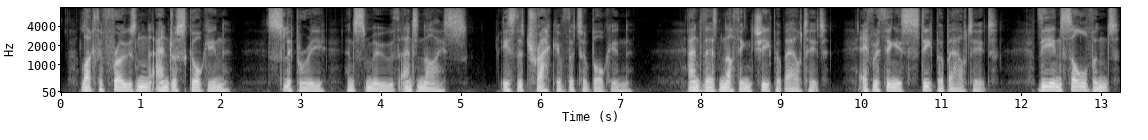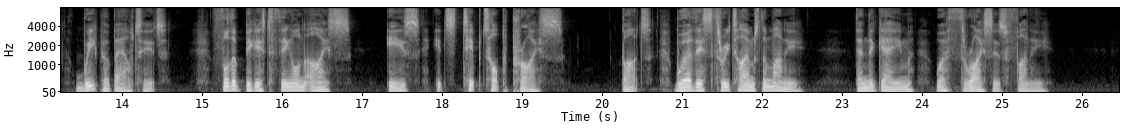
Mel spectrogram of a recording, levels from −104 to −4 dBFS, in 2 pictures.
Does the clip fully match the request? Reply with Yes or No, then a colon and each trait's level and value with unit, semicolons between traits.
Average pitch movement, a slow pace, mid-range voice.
No: average, 4.0 semitones; slow, 125 wpm; very low, 95 Hz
